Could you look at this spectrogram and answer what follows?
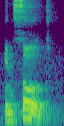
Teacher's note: if I use that word as a verb, then stress will be on the second syllable and second syllable will be long.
